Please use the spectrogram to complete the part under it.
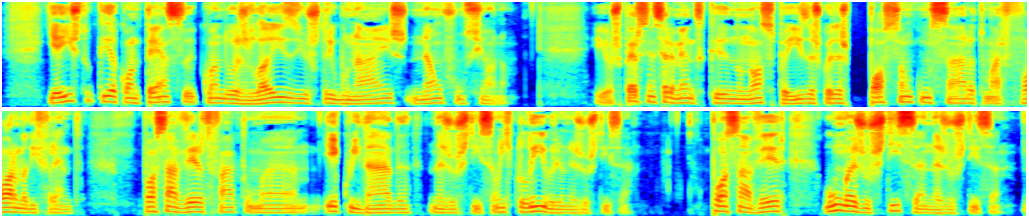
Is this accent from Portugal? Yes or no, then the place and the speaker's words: yes; Portugal; Porque é que nós, como portugueses, não podemos ter todos os mesmos direitos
